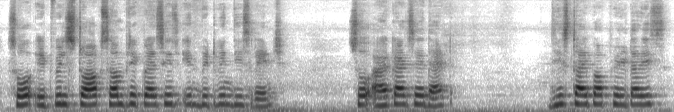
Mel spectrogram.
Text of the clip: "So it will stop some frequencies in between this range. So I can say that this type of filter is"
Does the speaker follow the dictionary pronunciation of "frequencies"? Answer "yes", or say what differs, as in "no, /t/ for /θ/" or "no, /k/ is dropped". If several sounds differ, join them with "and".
no, /p/ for /f/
